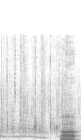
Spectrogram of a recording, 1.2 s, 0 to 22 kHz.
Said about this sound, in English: 468 people, and we had 321 a year ago on the same day. So just to show the growth and how many people have come in. Yeah, that's awesome. We can cheer about that.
